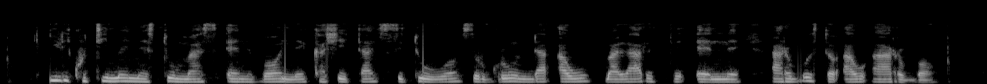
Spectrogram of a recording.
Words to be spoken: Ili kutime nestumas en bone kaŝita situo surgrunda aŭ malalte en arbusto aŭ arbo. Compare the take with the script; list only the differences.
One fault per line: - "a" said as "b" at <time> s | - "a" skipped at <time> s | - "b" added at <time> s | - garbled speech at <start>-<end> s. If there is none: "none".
none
